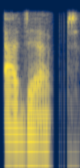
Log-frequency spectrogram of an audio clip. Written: adept

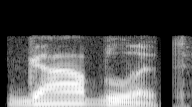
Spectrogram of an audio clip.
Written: goblet

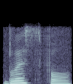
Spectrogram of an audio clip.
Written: blissful

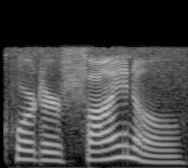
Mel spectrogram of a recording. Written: quarterfinal

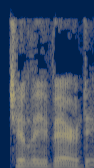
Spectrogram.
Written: chili verde

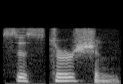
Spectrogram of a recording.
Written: Cistercian

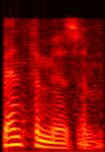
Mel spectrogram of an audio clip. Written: Benthamism

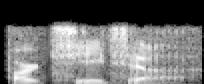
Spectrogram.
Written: partita

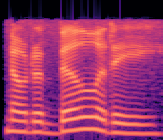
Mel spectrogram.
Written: notability

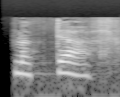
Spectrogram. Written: macduff

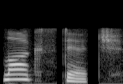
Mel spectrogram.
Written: lockstitch

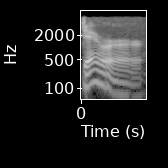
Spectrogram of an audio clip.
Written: darer

